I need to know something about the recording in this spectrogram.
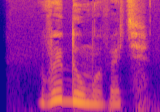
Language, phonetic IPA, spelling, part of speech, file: Russian, [vɨˈdumɨvətʲ], выдумывать, verb, Ru-выдумывать.ogg
- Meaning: 1. to invent, to contrive, to devise 2. to concoct, to fabricate, to make up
